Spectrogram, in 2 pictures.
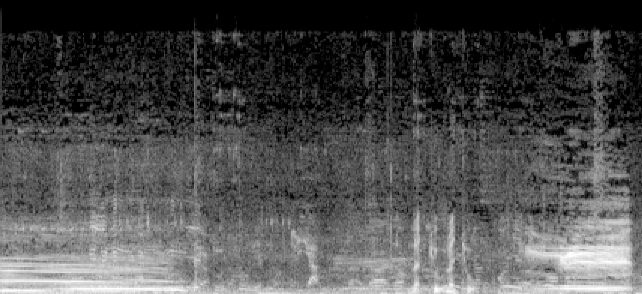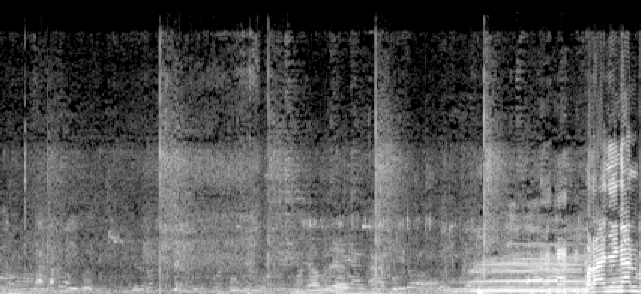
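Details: Cattle at karapan sapi bull race training on the Asemanis field, Pamekasan, Madura, ahead of Tim Gagak Rimang's anniversary; drawn-out harmonic moos that rise and fall, several calls across the stretch, over a low drone with music and voices.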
